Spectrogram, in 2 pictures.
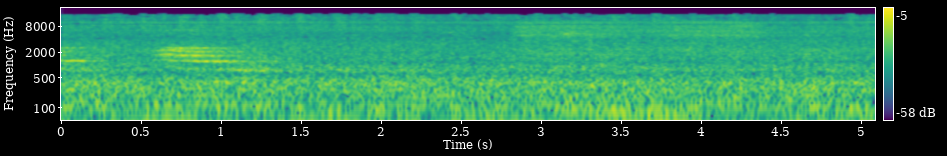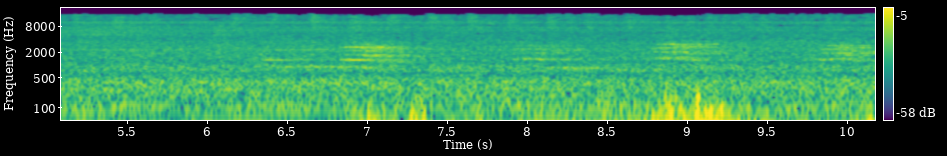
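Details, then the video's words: Cat and kitten playing and drinking milk; a few short, faint meows rise above steady low background rumble, one near the start and a couple more later, with a brief human voice afterwards. "Cat and Kitten Playing and drink🥛milk"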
